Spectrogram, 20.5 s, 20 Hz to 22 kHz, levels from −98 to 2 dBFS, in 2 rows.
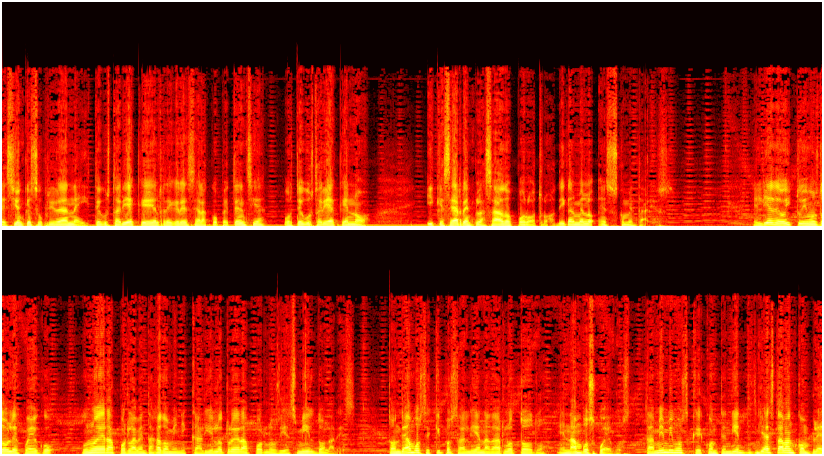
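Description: Throughout the audio, a crude rate conversion is at work: samples were repeated by nearest-neighbour picking rather than filtered resampling, and the repeat pattern fits a step from 44.1 kHz up to 48 kHz. The irregular timing error creates shifted, inharmonic copies of the material, sitting roughly 30 dB below the signal. It comes across as a gritty, inharmonic fizz riding on the louder and brighter passages from start to finish.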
